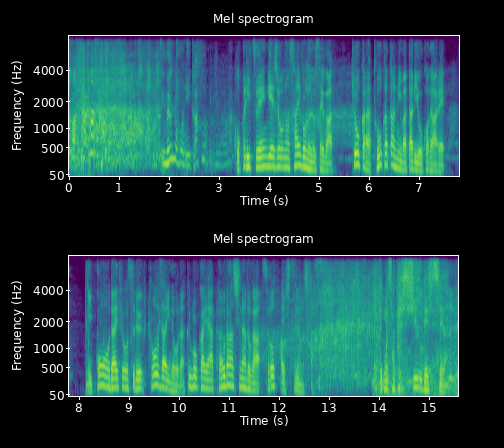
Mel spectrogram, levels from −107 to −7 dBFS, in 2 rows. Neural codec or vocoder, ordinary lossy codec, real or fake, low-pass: codec, 24 kHz, 1.5 kbps, HILCodec; none; fake; 7.2 kHz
